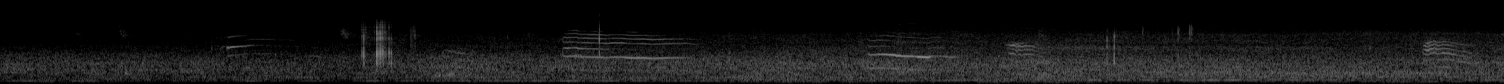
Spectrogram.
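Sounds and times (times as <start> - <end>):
cat meowing: 2.2 - 2.9, 5.6 - 7.0, 8.6 - 10.4, 14.2 - 14.8.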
